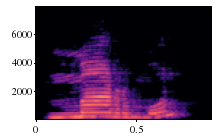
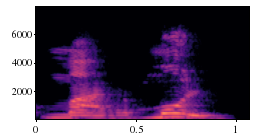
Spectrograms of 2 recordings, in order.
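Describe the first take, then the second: First: "mármol" con fuerza en la primera sílaba, MÁR-mol; acento correcto. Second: "marmol" lento, con fuerza en la última sílaba, mar-MOL; acento equivocado. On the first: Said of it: "Entonces decimos mármol". ("mármol" dicho como grave, MÁR-mol) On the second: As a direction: alarga MOL al decir "marmol". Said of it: "no marmol". ("marmol" dicho como aguda, mar-MOL) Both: Shown as a demonstration.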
